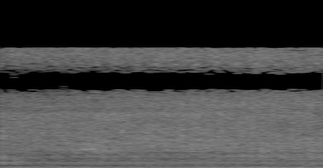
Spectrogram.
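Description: A parked passenger van's engine idling, a steady low rumble.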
